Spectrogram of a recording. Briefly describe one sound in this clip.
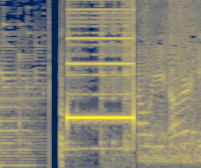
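A steady test tone beeps loudly.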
